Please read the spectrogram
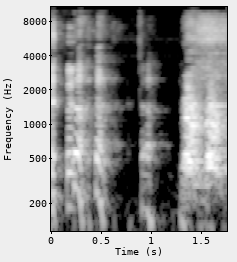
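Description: A dog barks in a quick series of sharp barks, pausing briefly before a louder, longer bark at the end.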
